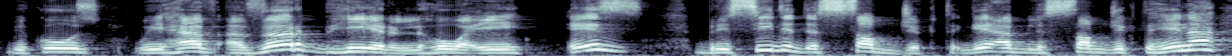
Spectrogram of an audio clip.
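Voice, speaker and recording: A man's voice: sits high, darkish tone. A man with an Egyptian Arabic accent teaching an English grammar lesson. He asks himself questions and answers them, and he reads example words out one at a time. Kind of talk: recorded classroom grammar lesson.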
